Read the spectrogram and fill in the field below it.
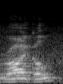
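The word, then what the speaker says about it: Rigel: the north okay so we say ryal pronounce it ryal serus Beetle geese pronounced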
